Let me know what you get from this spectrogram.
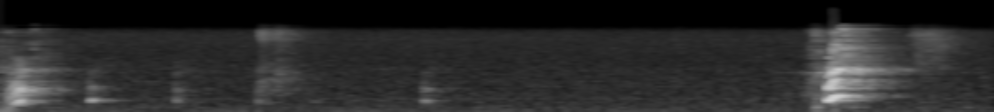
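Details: Dreaming in her sleep, the dog Hollie gives a muffled woof, then faint small huffs, and after a quiet pause a louder breathy woof.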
